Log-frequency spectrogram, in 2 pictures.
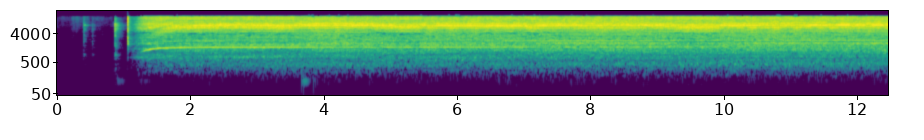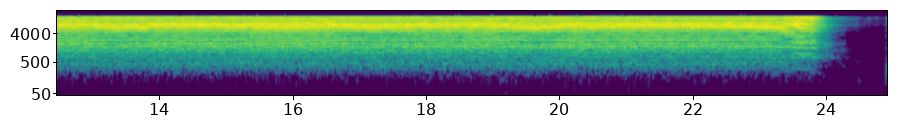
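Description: A hair dryer blows steadily on quick-drying acrylic paint, a loud continuous whirring hum with a high whine that starts abruptly, holds for over twenty seconds alone, and cuts off at the end.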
